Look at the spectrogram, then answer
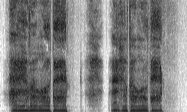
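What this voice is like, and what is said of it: Robotic voice spoken on inhaled breath. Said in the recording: “do the robot voice. ... you breathe in backwards and talk”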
